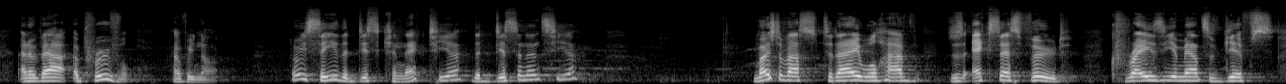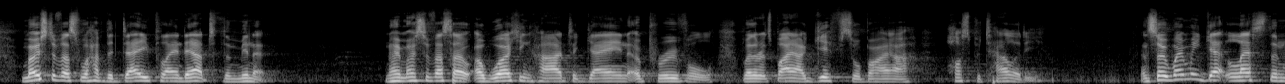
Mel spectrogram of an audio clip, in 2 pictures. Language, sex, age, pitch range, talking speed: English, male, 20-39, 140-175 Hz, 155 wpm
